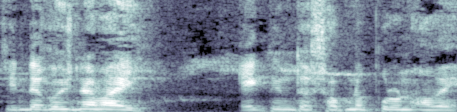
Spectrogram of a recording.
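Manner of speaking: low, soft reassurance under the breath; hushed aside. Acted. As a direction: murmur it secretly, keeping it low. Husband's low private aside.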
